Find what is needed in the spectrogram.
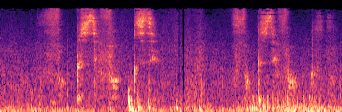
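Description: A woman whispering in short, breathy bursts.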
